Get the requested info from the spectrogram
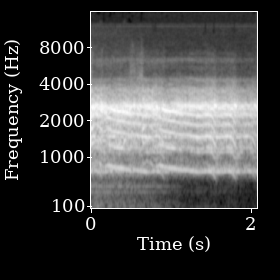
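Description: A man's long, drawn-out shout into a handheld radio: one held call that sounds thin, with no low end, and trails off slightly near the end.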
